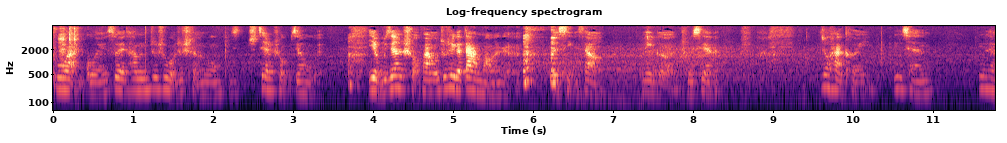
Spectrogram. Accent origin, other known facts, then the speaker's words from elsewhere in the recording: Philippines; 因为我是菲律宾来的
